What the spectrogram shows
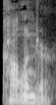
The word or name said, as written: colander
